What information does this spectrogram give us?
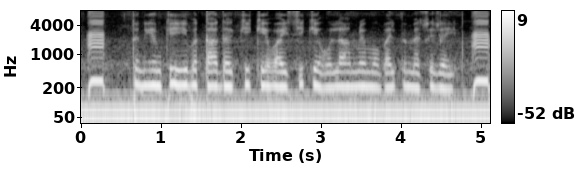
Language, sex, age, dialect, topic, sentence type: Bhojpuri, female, 18-24, Western, banking, question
